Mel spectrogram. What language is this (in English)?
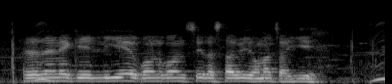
Hindi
